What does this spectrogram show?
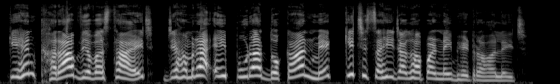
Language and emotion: Maithili, angry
